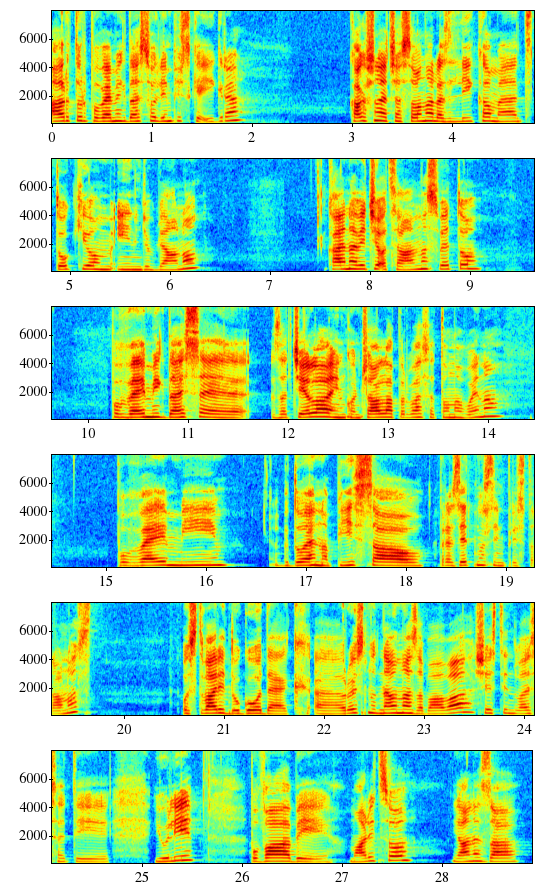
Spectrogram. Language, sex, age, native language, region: Slovenian, female, 18-29, Slovenian, Drava region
